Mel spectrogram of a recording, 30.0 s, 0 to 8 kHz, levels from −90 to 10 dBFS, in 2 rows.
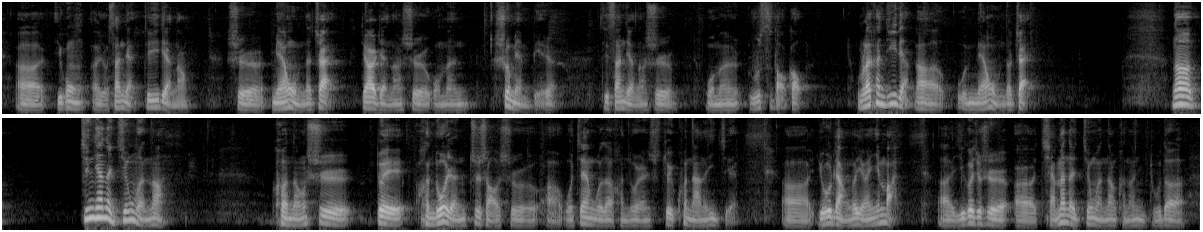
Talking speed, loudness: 220 characters per minute, -30 LUFS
